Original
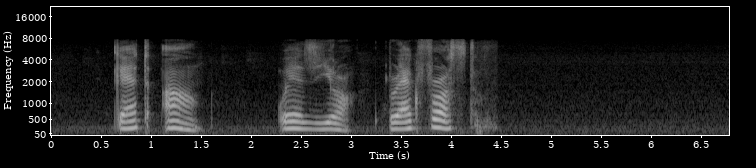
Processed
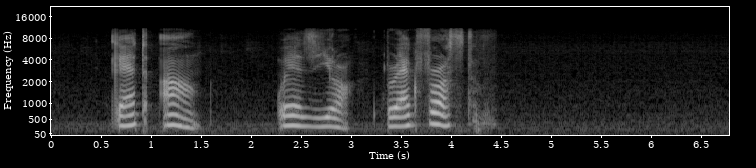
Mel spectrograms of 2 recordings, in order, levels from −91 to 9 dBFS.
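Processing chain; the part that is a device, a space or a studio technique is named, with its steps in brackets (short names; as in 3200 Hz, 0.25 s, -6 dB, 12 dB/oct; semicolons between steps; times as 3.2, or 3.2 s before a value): chipmunk voice (pitch shift +6 st); gain +1.5 dB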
